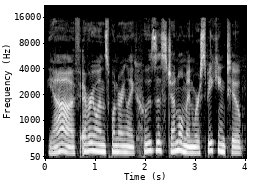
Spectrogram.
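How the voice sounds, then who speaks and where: A woman in her thirties with a Minnesota accent hosts a relaxed podcast chat. Her voice sits fairly low, and the recording is close and dry. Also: moderate pace, dry recording. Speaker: podcast co-host. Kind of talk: casual chat. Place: small home studio, indoors. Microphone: headphones and boom mic.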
